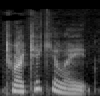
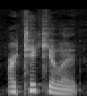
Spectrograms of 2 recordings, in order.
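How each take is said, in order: First: "articulate" ending in long "-LATE"; full A ending. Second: "Articulate" ending in weak "-lut"; reduced ending. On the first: Teacher models verb "articulate" with full final A. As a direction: open out the last A of "articulate". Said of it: "it's a full A sound". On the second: Teacher models adjective "Articulate" with reduced final vowel. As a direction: shrink the last vowel of "Articulate". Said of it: "in an adjective is completely reduced". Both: Shown as a demonstration.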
